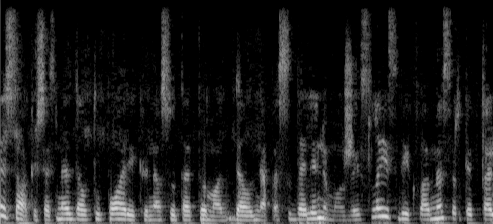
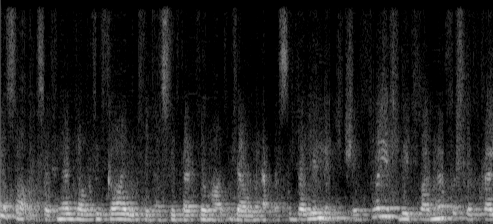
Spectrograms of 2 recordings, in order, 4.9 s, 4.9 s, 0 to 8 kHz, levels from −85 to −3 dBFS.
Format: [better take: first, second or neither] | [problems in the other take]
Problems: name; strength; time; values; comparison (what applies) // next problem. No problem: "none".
first | noise reduction (neural separator model SepFormer DNS4)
